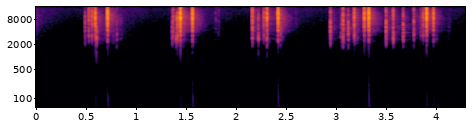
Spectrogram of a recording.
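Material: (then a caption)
Glass. Long acrylic nails tap and scratch a green mirror-glass mosaic sphere held in the hands. Quick, bright clicks and ticks come in four clusters, the last the longest and busiest. Each sound is dry and short with almost no ring, at a quiet level.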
